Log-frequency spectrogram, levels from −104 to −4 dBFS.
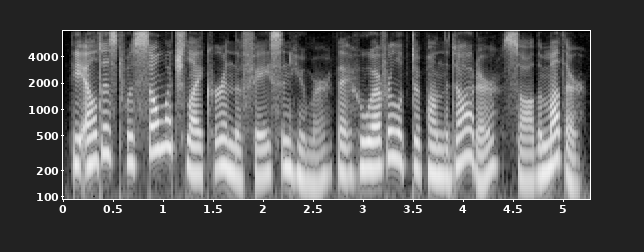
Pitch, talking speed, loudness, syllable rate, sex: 210 Hz, 240 wpm, -17 LUFS, 5.6 syllables/s, female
